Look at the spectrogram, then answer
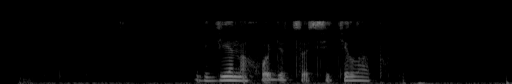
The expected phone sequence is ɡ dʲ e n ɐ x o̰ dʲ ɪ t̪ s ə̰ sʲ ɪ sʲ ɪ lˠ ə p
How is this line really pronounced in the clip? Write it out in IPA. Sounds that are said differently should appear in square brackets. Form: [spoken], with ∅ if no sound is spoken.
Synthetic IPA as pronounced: ɡ dʲ e n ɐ x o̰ dʲ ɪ t̪ s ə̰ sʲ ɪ [tʲ] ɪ lˠ [a] p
